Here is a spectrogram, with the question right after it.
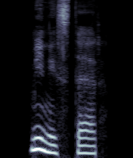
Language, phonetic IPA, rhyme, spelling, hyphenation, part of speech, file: Hungarian, [ˈministɛr], -ɛr, miniszter, mi‧nisz‧ter, noun, Hu-miniszter.ogg
- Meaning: minister, secretary (politician who heads a ministry)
